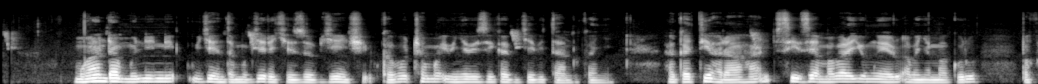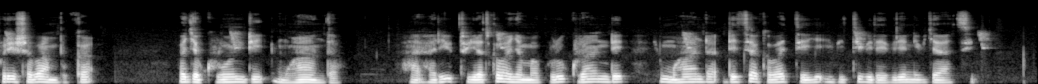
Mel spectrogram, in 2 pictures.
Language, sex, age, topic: Kinyarwanda, female, 25-35, government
